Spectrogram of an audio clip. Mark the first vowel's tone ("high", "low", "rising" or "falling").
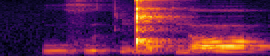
high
